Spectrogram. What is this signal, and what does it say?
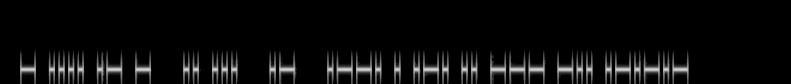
Morse code, heard as a keyed tone, about 25 wpm, 700 Hz. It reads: THAT IS A PERIOD.
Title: Sentences from Top 800 Words 25wpm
